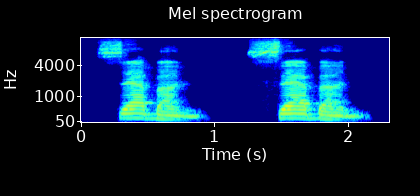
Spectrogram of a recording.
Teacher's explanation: la última sílaba es con el schwa y la N.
